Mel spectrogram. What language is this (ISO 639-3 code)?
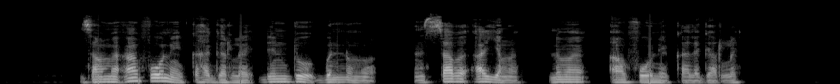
dag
